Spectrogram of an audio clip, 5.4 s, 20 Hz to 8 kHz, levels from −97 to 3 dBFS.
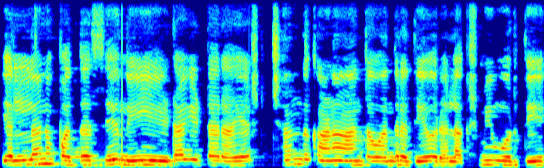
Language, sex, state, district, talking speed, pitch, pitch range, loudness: Kannada, female, Karnataka, Dharwad, 145 wpm, 200 Hz, 190-205 Hz, -17 LUFS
